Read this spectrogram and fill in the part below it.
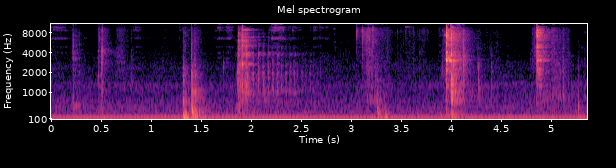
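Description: Salad tossed in a bowl with olive oil: several sharp, separate clinks of a utensil against the dish, spaced a second or so apart over a low steady hum, with no voices.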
